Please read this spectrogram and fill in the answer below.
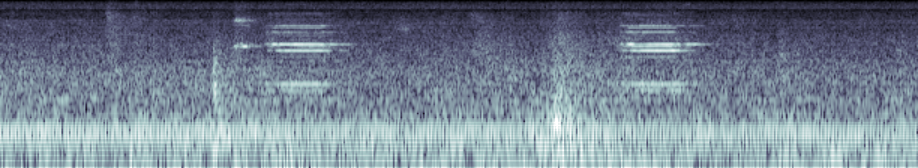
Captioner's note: alarm Beeping Louder, Continues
